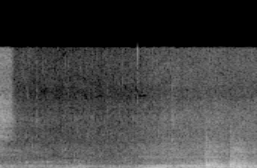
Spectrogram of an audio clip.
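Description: Water from an aquarium return pipe hung above the surface, pouring and splashing into a small saltwater tank, a bit louder after about a second. The splashing ripples are meant to break up the oily film on the water's surface.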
